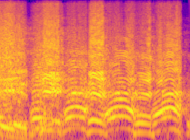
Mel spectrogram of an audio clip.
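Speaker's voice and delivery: high, loud burst of laughter; real loud laugh. Real, not acted. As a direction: crack up loudly. Laughing at own story.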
